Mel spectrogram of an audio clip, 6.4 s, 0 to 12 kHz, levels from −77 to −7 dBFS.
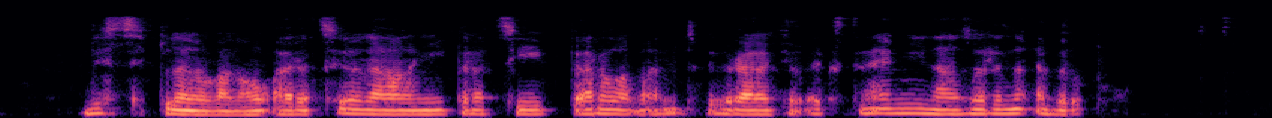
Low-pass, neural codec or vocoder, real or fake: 7.2 kHz; codec, 16 kHz, 4 kbps, FreqCodec, smaller model; fake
